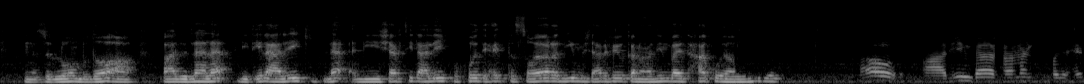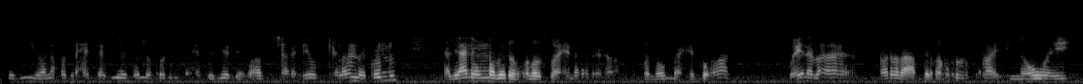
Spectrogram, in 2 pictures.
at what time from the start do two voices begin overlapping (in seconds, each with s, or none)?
none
